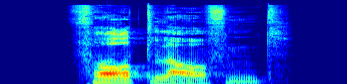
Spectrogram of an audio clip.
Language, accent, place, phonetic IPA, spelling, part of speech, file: German, Germany, Berlin, [ˈfɔʁtˌlaʊ̯fn̩t], fortlaufend, adjective / verb, De-fortlaufend.ogg
- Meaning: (verb) present participle of fortlaufen; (adjective) 1. ongoing 2. progressive 3. consecutive, successive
